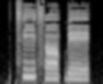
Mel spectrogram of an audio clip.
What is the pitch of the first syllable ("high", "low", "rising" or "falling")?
high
